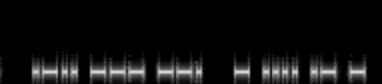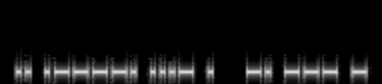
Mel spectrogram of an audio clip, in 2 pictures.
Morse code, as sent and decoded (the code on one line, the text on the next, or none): .-.. --- --. / - .... .- - / .. .----. ...- . / -. --- -
LOG THAT I'VE NOT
